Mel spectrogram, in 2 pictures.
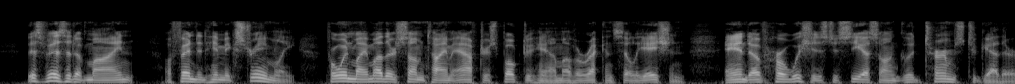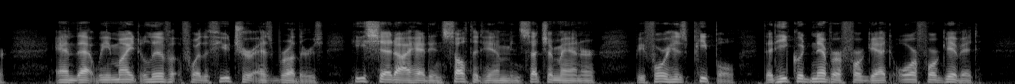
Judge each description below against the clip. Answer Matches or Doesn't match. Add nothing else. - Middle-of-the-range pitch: Doesn't match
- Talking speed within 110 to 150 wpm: Doesn't match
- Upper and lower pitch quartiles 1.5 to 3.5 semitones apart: Doesn't match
